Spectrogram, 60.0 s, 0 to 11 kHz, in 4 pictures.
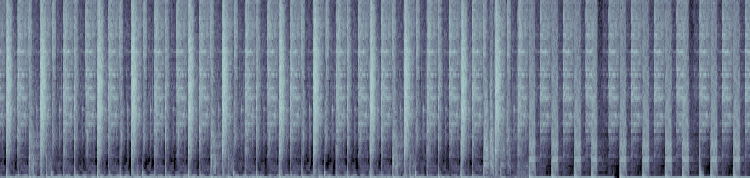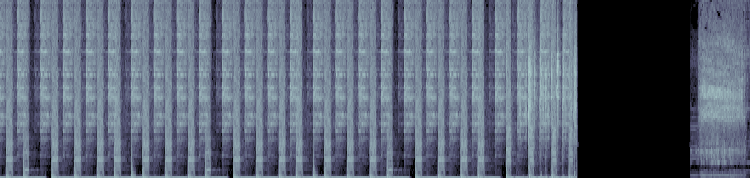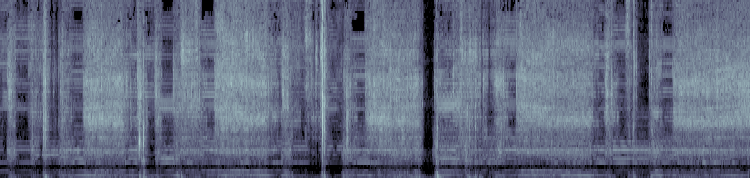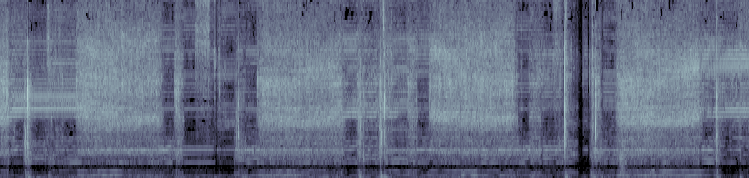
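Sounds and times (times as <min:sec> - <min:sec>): servo motors whining: 0:28.9 - 0:59.9.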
